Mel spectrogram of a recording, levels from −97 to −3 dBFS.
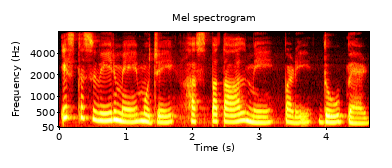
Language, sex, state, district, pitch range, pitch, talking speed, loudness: Hindi, female, Punjab, Kapurthala, 190-220 Hz, 200 Hz, 130 wpm, -15 LUFS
